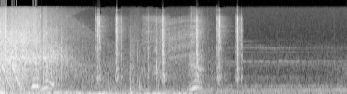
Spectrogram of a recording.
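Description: A gun is reloaded with sharp metallic clicks.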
